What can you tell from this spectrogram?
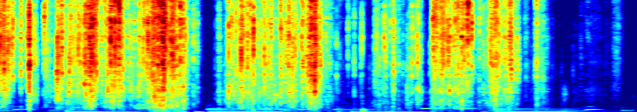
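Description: Clear plastic bag crinkling as hands open it and slide out a stack of suncatcher decals, loudest in the first two seconds and fading toward the end. Soft background music with a bass line plays underneath.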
